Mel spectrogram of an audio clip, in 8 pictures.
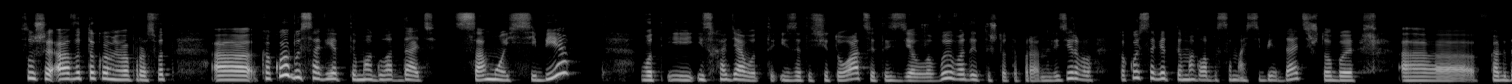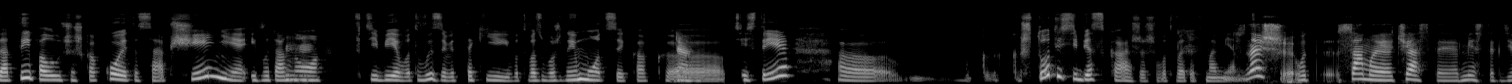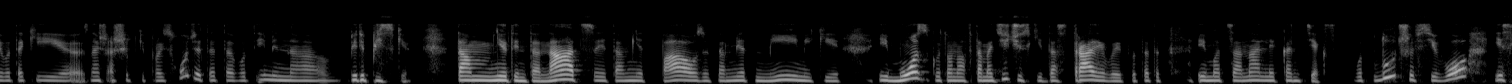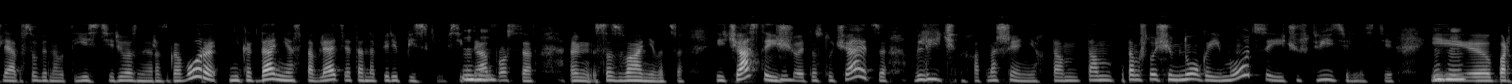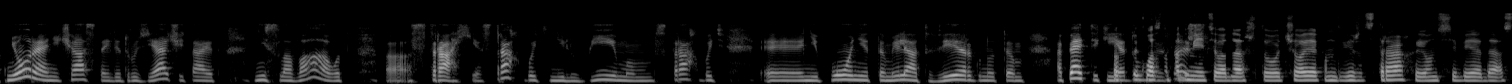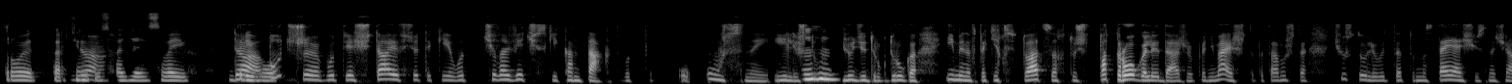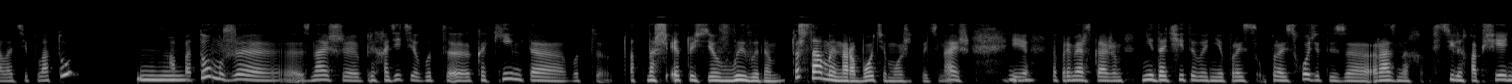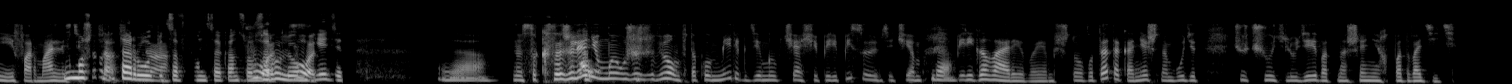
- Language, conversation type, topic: Russian, podcast, Почему люди часто неправильно понимают то, что сказано между строк?
- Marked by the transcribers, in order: other background noise; "особенно" said as "обсобенно"; tapping; anticipating: "Вот! Вот!"; unintelligible speech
